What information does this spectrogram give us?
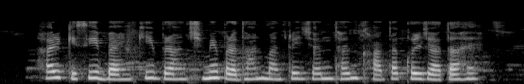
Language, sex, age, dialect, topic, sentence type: Hindi, female, 56-60, Marwari Dhudhari, banking, statement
